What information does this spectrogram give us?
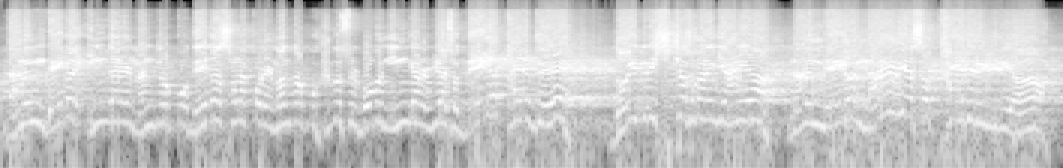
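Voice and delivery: very loud, high shouted sermon; full-force preaching. Acted.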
